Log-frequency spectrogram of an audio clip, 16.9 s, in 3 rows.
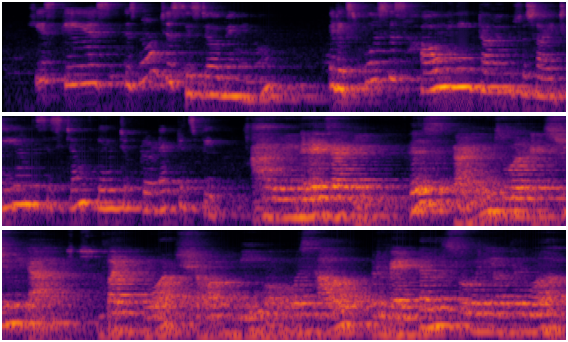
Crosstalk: none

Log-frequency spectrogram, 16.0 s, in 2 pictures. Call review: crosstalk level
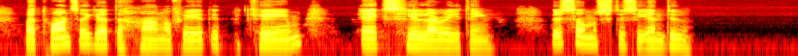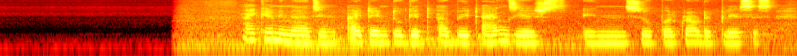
none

